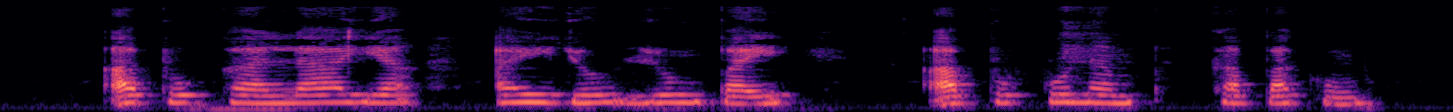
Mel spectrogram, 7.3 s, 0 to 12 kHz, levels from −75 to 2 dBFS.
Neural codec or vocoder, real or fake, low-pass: none; real; 9.9 kHz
